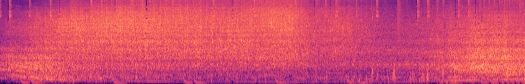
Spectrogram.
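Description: Sokol hovercraft running at speed: a steady rush of its engine and ducted propeller fan, mixed with air and spray noise. It grows louder near the end as the craft comes close.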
